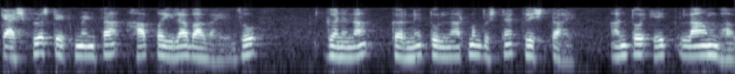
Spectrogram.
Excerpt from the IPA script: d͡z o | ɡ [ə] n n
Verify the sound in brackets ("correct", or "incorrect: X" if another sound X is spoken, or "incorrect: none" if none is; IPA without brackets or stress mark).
correct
